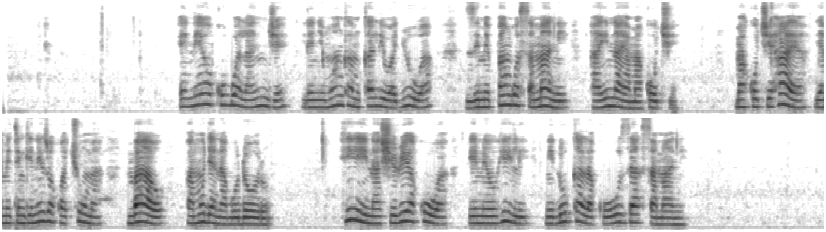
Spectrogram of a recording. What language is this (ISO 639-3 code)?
swa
